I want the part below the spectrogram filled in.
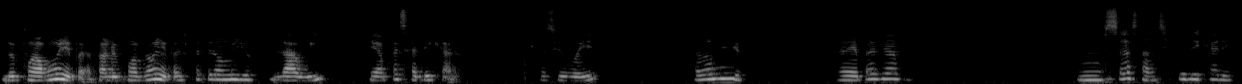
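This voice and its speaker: A woman's voice: mid-range voice, steady tone, a little fast, long pauses, mellow. A woman chatting casually as she shows off her scrapbooking crafts, hesitant and full of fillers. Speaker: scrapbooking vlogger. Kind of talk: casual show-and-tell.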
